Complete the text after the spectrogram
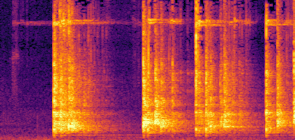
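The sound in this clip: Coins drop into a temple treasury in four separate bright, metallic crashes. Each jangling clatter rings out and fades before the next.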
